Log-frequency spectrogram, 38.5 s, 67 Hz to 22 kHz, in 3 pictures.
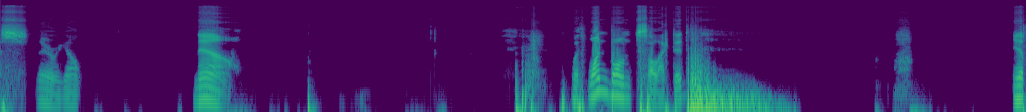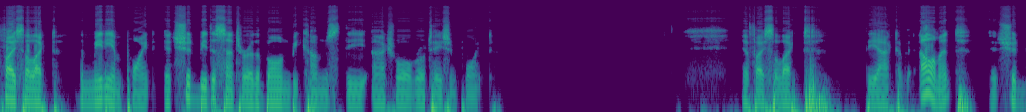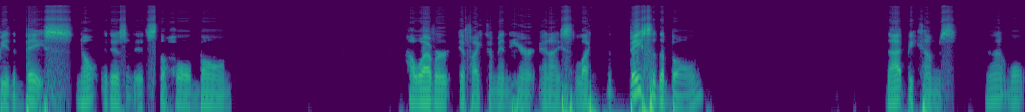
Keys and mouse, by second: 4.0-6.0 right drag, 8.2-10.1 right drag, 10.5-12.5 right drag, 13.2-18.1 drag, 18.1 r, 20.1 r, 21.1-23.0 right drag, 22.7-30.1 drag, 30.1-32.0 right drag, 33.5-37.2 right drag, 37.8-38.4 right drag.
